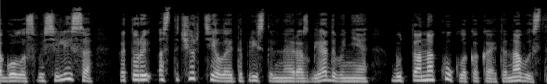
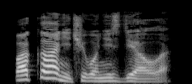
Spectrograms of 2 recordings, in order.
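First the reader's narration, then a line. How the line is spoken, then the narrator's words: Cold female objection. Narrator (Russian): холодно возразила женщина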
